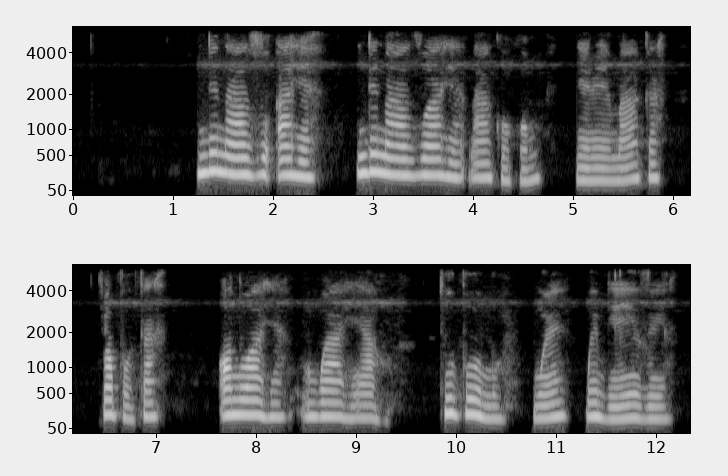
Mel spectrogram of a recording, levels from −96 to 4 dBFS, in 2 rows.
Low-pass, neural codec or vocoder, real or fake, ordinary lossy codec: 5.4 kHz; none; real; none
